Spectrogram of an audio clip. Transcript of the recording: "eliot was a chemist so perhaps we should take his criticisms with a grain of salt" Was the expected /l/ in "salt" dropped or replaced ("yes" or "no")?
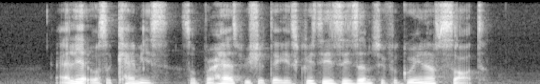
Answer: yes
